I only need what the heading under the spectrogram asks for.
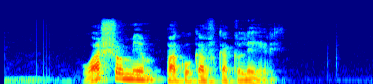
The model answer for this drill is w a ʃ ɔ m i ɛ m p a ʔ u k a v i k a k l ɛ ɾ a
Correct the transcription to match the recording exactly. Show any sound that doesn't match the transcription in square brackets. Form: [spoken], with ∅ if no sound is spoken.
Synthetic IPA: w a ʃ ɔ m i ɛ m p a [k] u k a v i k a k l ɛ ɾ [i]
